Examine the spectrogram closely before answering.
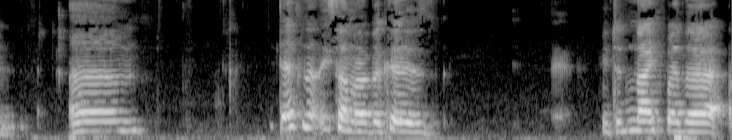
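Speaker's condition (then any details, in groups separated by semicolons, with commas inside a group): Cerebral palsy and dystonia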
